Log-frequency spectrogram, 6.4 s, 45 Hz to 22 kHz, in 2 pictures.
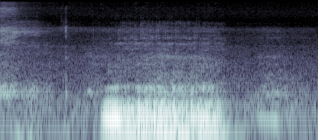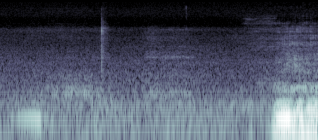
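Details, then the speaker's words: Child sleeping turned over beside father at 2:47 a.m., recorded secretly; snores like this nightly; low, rumbling snores in a quiet room, each about a second long, spaced several seconds apart; snoring. "মানে ও প্রত্যেকদিন এরকম নাক ডেকে ঘুমায় সেটা আমি আজকে হাতে নাতে প্রমাণ দিচ্ছি"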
